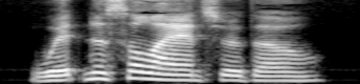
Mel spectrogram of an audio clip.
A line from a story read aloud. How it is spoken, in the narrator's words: said Judge Taylor, just as wearily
